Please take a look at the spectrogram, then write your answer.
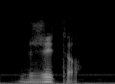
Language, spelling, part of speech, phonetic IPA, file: Polish, żyto, noun / verb, [ˈʒɨtɔ], Pl-żyto.ogg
